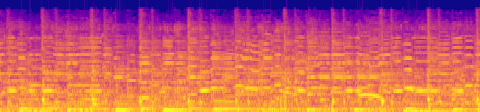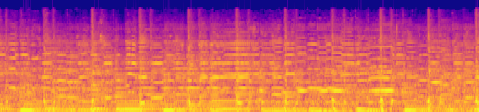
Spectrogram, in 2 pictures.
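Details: Loud country-style fiddle music with a steady beat and some speech underneath, and no animal sound.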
